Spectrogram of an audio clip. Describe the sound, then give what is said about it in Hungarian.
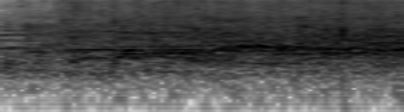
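Steady audience applause for a team representative from the second Rákóczi Ferenc AMK being called up, a dense, continuous patter of many hands clapping at an even, fairly loud level throughout, with no voices standing out. “Nekik is jár a taps.”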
